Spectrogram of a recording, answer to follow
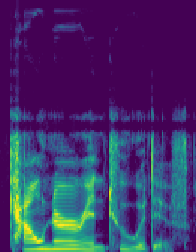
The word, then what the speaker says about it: counter-intuitive: reverse reverse counter-intuitive counter-intuitive you can also get rid of that t counter-intuitive that's over here counter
